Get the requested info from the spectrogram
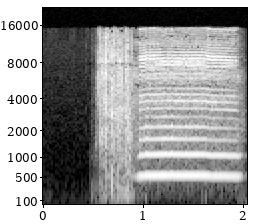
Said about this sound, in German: ich mag so ein bisschen das Ein- und Ausrollgeräusch noch, noch mehr als die Tröte selber.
